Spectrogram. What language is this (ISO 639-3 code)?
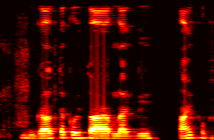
pan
